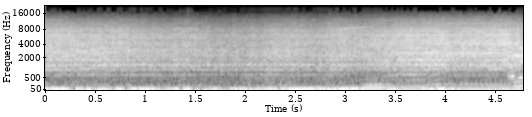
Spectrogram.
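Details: Ute with L67 engine, drift build, started via newly wired push-button switch panel in neutral with fans running: catches and settles into a steady low rumble, then revs cleanly; normal start and rev.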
